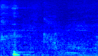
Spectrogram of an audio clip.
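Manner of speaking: quiet, low whispering.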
